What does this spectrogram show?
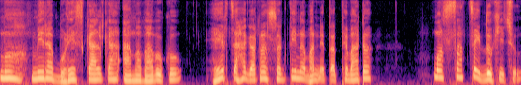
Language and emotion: Nepali, sad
